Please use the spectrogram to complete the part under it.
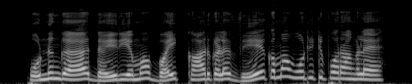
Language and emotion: Tamil, surprised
